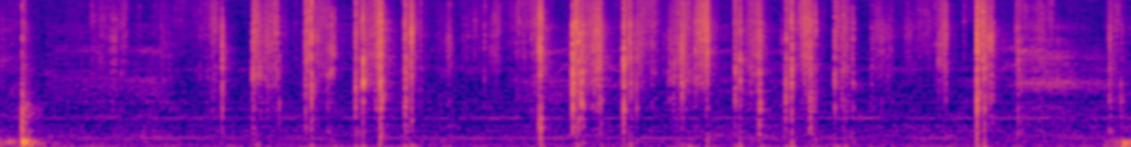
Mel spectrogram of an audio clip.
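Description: Rapid papery riffling of a deck of cards being shuffled, short bursts with brief pauses and soft taps, fairly close and quiet.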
